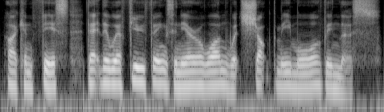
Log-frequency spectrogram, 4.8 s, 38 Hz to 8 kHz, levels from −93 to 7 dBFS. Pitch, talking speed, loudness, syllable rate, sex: 130 Hz, 190 wpm, -15 LUFS, 4.7 syllables/s, male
